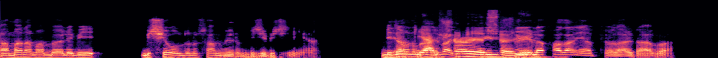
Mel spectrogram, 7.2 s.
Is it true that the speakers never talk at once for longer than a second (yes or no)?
no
